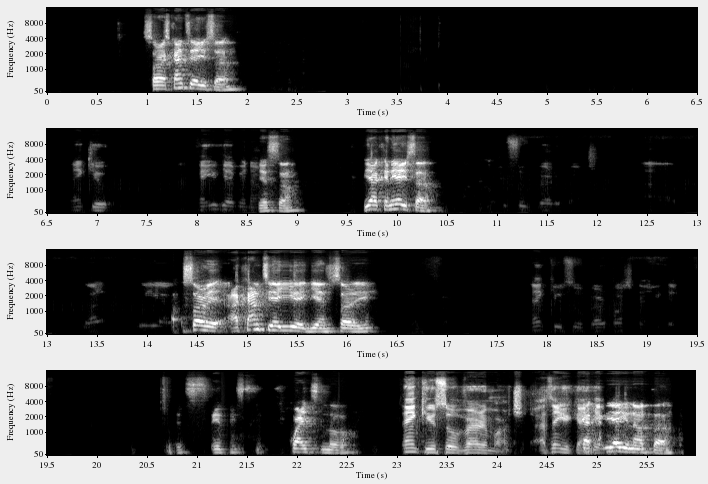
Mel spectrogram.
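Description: A young man speaks calmly in short bursts, heard through an online call.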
